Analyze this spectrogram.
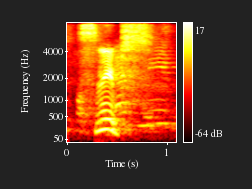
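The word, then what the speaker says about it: SNPs: लोग क्या कहते हैं इसका क्या उच्चारण करते हैं बताए स्निप्स क्या लिखा है स्निप्स ठीक है ना स्निप्स नहीं स्निप्स क्या पढ़ेंगे इसको स्निप्स एस एन पी स्निप्स कहेंगे इसको एस एन प एस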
